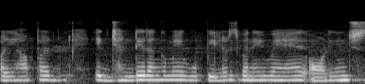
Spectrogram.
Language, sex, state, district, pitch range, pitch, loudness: Hindi, female, Bihar, Katihar, 190-205 Hz, 195 Hz, -16 LUFS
